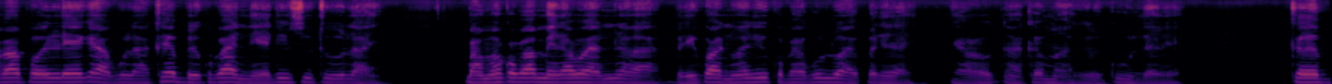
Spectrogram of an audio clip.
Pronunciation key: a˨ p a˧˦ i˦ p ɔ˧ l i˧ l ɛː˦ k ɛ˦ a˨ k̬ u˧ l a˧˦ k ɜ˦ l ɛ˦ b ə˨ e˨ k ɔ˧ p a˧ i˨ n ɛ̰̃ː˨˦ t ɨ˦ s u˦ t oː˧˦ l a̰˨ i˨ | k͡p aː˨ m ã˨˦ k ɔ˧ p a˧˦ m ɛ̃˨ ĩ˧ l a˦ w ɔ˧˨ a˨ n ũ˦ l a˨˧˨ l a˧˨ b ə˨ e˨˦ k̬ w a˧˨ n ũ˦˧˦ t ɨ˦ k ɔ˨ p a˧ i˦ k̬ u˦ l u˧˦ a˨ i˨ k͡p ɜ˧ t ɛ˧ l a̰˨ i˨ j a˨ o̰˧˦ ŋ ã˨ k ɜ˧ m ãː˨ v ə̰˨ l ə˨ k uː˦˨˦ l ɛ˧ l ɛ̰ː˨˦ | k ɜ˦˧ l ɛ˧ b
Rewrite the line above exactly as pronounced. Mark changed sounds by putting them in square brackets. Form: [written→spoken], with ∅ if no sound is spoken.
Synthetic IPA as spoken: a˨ p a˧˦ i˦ p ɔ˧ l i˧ l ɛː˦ k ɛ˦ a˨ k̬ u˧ l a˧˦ k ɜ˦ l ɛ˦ b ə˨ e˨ k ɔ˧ p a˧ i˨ n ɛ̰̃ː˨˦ t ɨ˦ s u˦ t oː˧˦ l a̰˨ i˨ | k͡p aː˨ m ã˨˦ k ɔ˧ p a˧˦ m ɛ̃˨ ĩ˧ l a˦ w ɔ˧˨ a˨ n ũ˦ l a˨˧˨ l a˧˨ b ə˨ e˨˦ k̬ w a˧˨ n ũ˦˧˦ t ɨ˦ k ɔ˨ p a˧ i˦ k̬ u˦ l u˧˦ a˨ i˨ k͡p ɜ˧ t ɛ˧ l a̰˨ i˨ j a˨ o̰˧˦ ŋ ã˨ k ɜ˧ m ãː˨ [v→ɣ] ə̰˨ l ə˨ k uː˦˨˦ l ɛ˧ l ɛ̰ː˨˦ | k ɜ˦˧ l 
